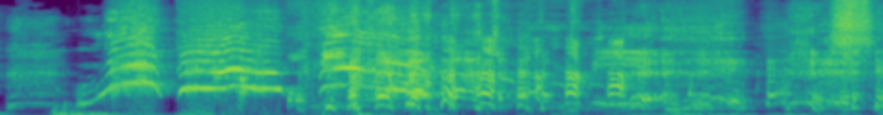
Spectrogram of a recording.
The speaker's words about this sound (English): Muffled screaming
